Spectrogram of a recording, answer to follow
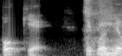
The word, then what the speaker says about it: bokeh: Bokeh is a Japanese word originally, and that is technically the correct pronunciation.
